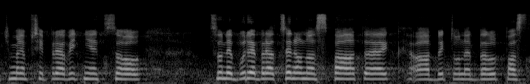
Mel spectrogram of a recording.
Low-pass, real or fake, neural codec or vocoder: 10.8 kHz; fake; codec, 24 kHz, 3 kbps, HILCodec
